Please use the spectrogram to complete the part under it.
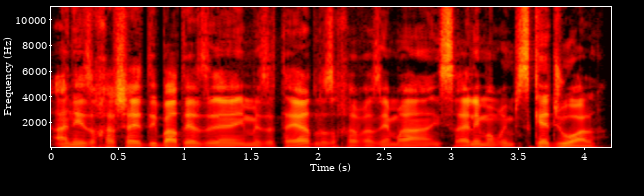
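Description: A man's voice: medium pitch, steady tone, a bit bright, clear, resonant tone, no echo, studio quality. An Israeli man with an Israeli accent chatting in an informal, slangy, playful way. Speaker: podcast speaker. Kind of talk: casual chat.

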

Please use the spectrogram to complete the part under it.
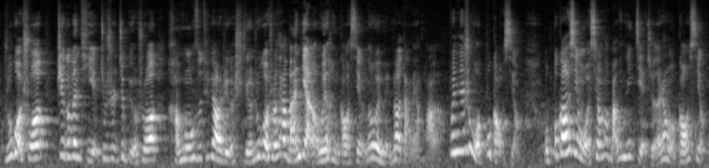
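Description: A woman co-hosting a podcast in casual chat, animated and talking in quick bursts with restarts. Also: on the high side, echoey room. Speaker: podcast co-host.

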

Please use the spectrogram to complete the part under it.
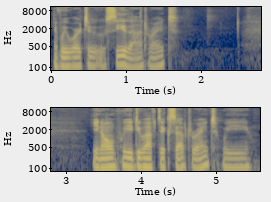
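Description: A man's voice: on the low side, monotone, measured pace, a little mellow, no room sound, studio quality. A man talking casually about faith in a hesitant, roundabout way, often checking for agreement. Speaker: podcast co-host. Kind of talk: casual religious discussion.

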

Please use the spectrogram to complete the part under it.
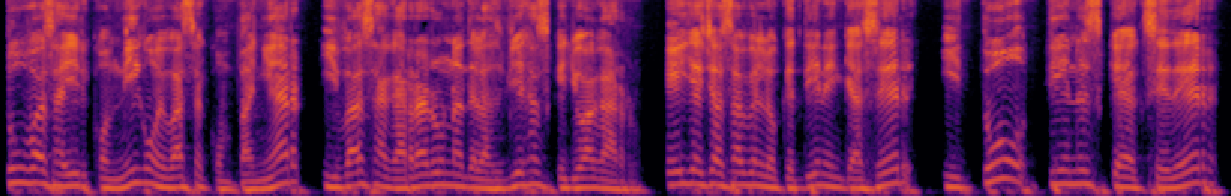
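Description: A man's voice: on the high side, lively intonation, fairly quick, few pauses, a little mellow, no room sound, studio quality. A man with a Mexican accent voicing a bullying, harsh macho father who is a colonel. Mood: domineering. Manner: bullying, contemptuous.

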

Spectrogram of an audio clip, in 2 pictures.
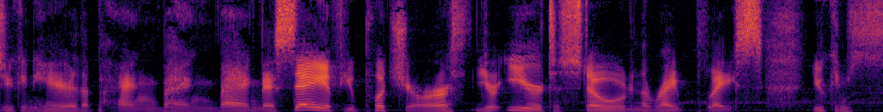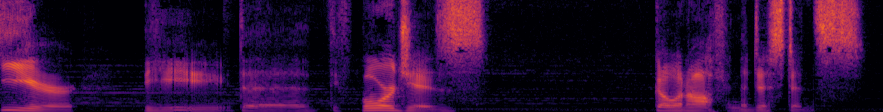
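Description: A man's voice: medium pitch, slow pace, creaky, pushed and bright, voice pushed down, heavily acted. A man voicing a chatty trader who rambles scornfully about dwarves in a folksy way. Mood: gossipy.

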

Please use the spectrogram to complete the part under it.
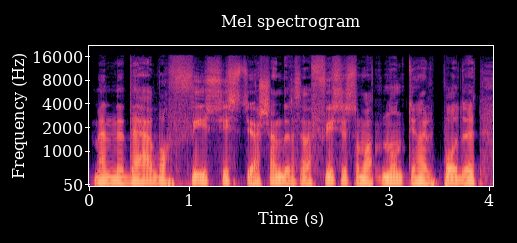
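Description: A man's voice: lowish voice, fairly even intonation, mellow, dry recording, clean studio sound. A man co-hosting a podcast, telling his own experiences candidly and often quoting his own thoughts. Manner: candid, personal storytelling with quoted self-talk. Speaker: podcast co-host. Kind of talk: casual conversation.

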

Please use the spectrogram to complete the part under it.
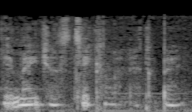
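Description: A woman whispering slowly and carefully through an ear-cleaning ASMR roleplay. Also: on the low side, flat delivery. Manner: soft unvoiced whisper, slow and careful.

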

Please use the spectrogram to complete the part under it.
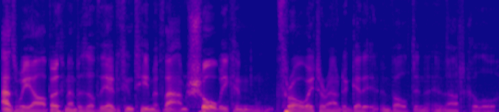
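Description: This young man from rural Southwest England co-hosts a podcast, chatting casually with a low, steady, slightly bright voice at a brisk clip. He rambles and hesitates, explaining things at length.

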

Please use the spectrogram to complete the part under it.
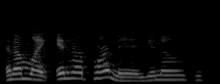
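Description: A young woman co-hosting a podcast, telling a story in casual chat, profane and quick to laugh, acting out what her friends said. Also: mid-range voice. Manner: animated, acts out quoted friends. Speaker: podcast co-host.

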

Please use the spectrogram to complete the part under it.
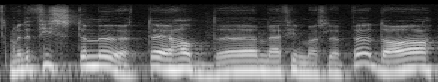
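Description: Norwegian man hosting a relaxed chat. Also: a little high. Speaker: podcast host. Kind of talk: casual conversation.

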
